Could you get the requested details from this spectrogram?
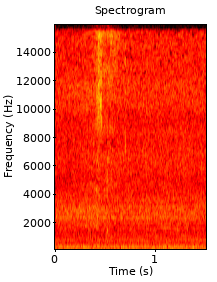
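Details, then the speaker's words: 8kW all-in-one Chinese diesel air heater in a van, cabin near 15°C, pump and fan about to slow; low, steady fan and burner hum with even airflow, no rattles or surging, running normally. "and it's really not that noisy like it's warm in here I'm starting to sweat"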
